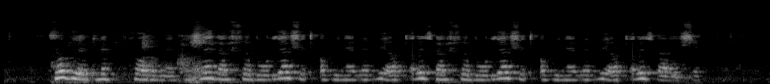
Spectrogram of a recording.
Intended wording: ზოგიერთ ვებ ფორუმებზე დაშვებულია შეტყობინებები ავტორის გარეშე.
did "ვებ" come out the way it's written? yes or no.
yes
